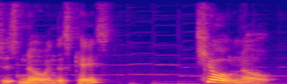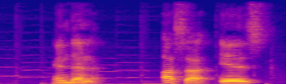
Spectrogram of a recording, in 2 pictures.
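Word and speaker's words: 今日: The pronunciation kyou kyou starts off higher and pitch again. Think of it if it's do re, it would be re kyou kyou. And then it stays low with the particle, which is no in this case kyou no.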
